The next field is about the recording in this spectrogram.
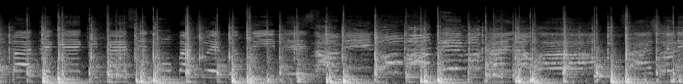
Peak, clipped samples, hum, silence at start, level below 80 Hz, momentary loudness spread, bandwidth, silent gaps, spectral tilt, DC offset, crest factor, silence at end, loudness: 0 dBFS; 0.2%; none; 0 s; -26 dBFS; 6 LU; 15 kHz; none; -6.5 dB/octave; under 0.1%; 14 dB; 0 s; -15 LUFS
